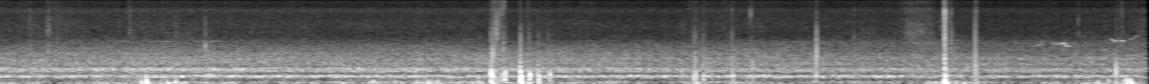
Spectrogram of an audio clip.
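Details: Honey bees swarming in, a constant mid-pitched buzzing hum overlaid by scattered knocks and clicks, the loudest around five and nine seconds.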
